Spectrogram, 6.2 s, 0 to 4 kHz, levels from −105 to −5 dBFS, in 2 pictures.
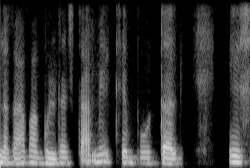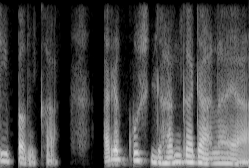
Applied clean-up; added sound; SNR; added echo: none; none; none; none.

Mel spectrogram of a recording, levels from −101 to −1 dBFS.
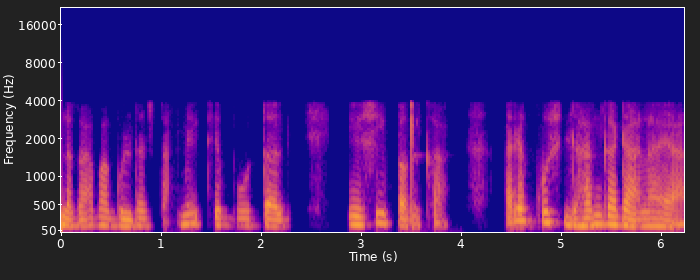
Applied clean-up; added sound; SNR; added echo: neural mask model DeepFilterNet 3.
